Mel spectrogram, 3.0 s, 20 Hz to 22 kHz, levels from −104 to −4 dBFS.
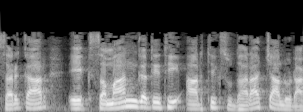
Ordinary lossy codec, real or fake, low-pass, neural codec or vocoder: none; real; none; none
